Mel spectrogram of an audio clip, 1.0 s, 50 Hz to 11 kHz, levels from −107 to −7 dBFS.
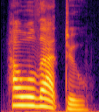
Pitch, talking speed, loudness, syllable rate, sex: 195 Hz, 240 wpm, -14 LUFS, 5.7 syllables/s, female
